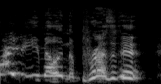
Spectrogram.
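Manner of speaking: very high-pitched, irritated, pissed-off tone. Retelling someone's reaction to his emails, imitating someone pissed off. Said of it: "He would get pissed".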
